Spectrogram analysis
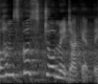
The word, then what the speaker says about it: stoma: हैं तो हम इसको स्टोमेटा कहते हैं. लेकिन अगर हम सिंगल इसको यूज़ करेंगे, सिंगल अगर स्टोमेटा की बात करेंगे तो हम इसको प्रोनाउंस करेंगे स्टोमा. That is स्टोमा, single, plural, स्टोमेटा.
